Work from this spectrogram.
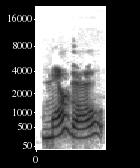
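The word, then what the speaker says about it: Margaux: awful lot like my sister only her name is spelled m a r m-a-r-g-a-u-x now margo as far as i know my sister and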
